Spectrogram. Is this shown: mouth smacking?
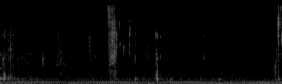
yes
